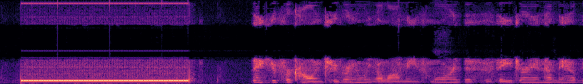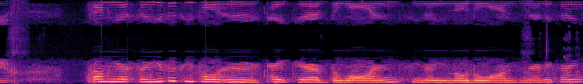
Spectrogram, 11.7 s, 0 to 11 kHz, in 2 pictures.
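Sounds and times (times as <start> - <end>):
loud steady telephone dial tone: 0.2 - 1.9
speech: 3.0 - 11.6.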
